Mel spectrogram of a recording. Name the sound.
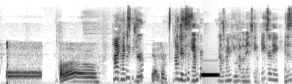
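telephone call being dialed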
